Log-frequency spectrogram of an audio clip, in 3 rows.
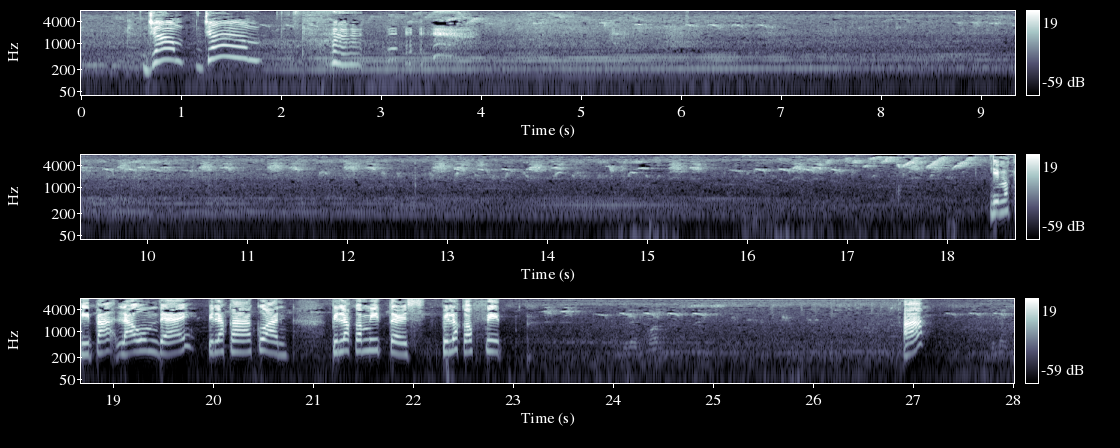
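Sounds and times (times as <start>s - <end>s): steady low hum: 0.0s - 18.4s
small birds chirping: 0.0s - 28.0s.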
